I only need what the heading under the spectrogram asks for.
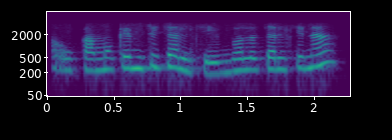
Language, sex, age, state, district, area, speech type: Odia, female, 18-30, Odisha, Mayurbhanj, rural, conversation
